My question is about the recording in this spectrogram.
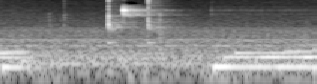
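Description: Slot machine's low spinning melody breaks off, then two sharp clicks come a quarter second apart near the middle, and the tune starts again as the next free spin begins.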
